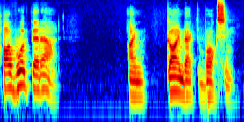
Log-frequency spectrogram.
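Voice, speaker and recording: A man's voice: medium pitch, animated, moderate pace, a bit bright, close to an everyday voice. An actor playing a proud, earnest boxer in a television soap drama, insistent on providing for his woman. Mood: determined.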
